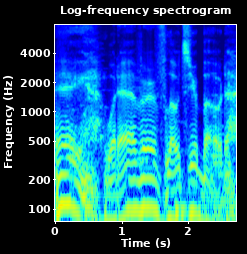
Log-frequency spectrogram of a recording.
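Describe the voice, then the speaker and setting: A man puts on a raspy character voice with a very deep, low pitch, and background noise is clearly audible. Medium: fan dub. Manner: casual, sarcastic.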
